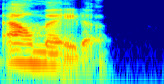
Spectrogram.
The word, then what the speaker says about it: Almeida: It's Almeida.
